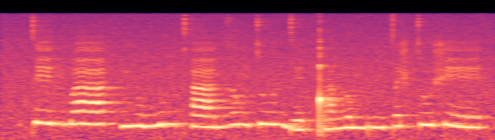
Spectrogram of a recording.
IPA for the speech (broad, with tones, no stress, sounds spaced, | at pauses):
t eː˥ ŋ b a˥ | j u˧ ŋ u˥ ŋ t̪ʰ aː˧ n z o˥ ŋ t uː˥ n d eː˩ ɡ͡ǃ a˧ n̪ o˧ m b e˧ ŋ t ɐ˥ ʃ t uː˥ ʃ eː˥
